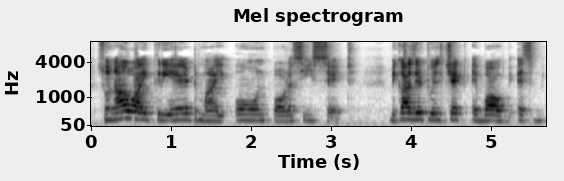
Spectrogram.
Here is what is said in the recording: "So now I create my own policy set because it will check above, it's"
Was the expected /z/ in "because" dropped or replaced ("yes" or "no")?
no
